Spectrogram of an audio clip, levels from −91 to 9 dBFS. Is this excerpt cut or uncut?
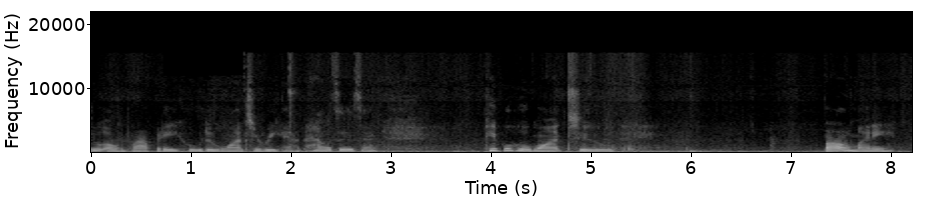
uncut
